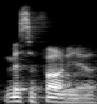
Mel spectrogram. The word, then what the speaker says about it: misophonia: I don't know misophonia misophonia that's how I pronounced it cuz like phobia but phone cuz it's like not a visual thing it's an audible thing uh often report that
